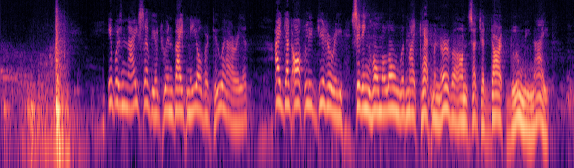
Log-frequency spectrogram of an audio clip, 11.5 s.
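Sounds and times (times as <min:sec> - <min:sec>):
window shutting thud: 0:00.6 - 0:01.5
speech: 0:02.1 - 0:11.1.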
